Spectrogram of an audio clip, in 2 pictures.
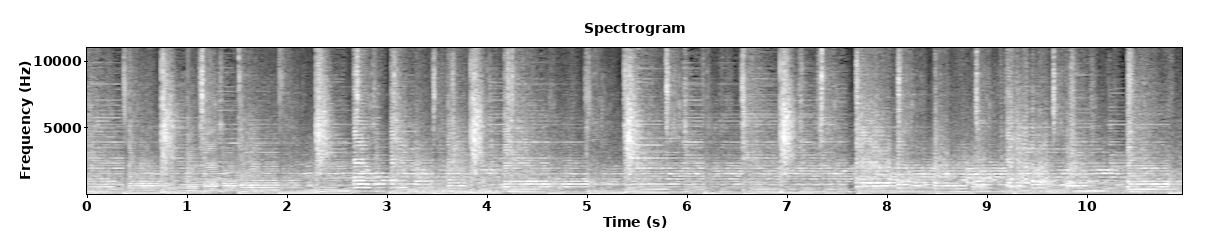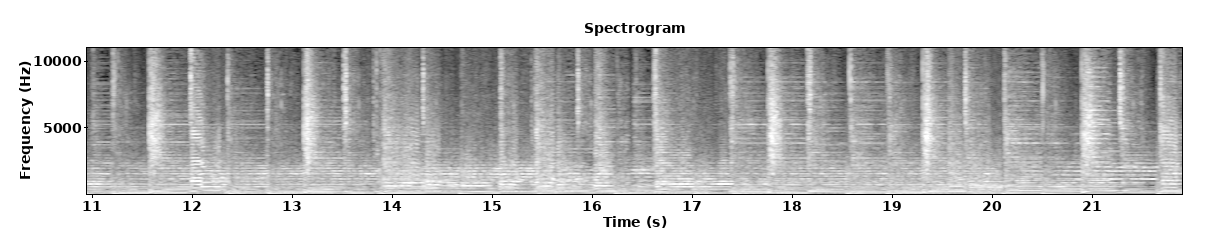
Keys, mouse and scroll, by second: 0.1 Delete, 0.9 click, 1.1 Delete, 1.6 click, 1.8 Delete, 2.1 click, 2.3 Delete, 3.0 click, 3.3 Delete, 4.0 click, 4.3 Delete, 4.9 Delete, 5.5 click, 5.6 Delete, 6.8 click, 7.0 Delete, 7.4 click, 7.5 Delete, 7.8 click, 8.0 Delete, 8.6 Delete, 9.2 click, 9.3 Delete, 9.8 Delete, 10.2 click, 10.9 Delete, 11.1 click, 11.6 Delete, 12.2-14.8 drag, 14.8 Delete, 15.3 click, 15.6 Delete, 16.2-20.8 drag, 21.0 Left, 21.3 Left, 21.8-21.9 drag.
